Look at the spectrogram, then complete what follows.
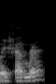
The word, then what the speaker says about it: ephemera: you explain to us what ephemerate is am I saying it right you are ephemera yes okay show you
